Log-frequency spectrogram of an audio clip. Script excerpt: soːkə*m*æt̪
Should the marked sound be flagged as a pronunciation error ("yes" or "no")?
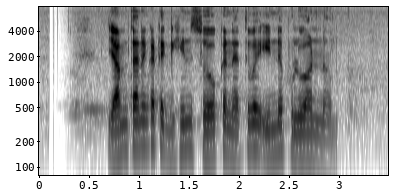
yes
